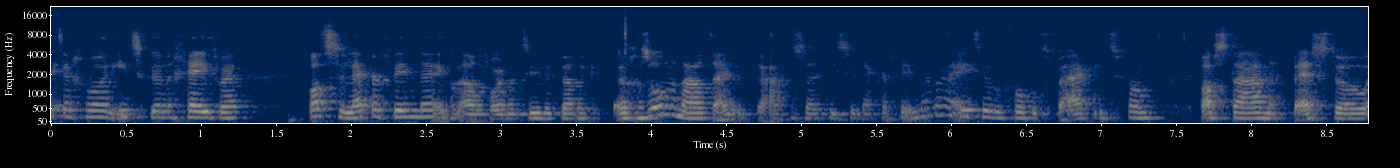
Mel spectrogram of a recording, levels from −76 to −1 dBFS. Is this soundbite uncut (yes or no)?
no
